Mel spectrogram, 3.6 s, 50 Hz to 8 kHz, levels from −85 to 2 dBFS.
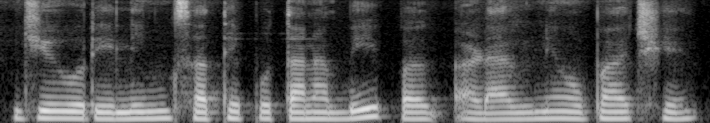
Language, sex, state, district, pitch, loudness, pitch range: Gujarati, female, Gujarat, Valsad, 165 Hz, -17 LUFS, 160-170 Hz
